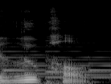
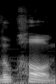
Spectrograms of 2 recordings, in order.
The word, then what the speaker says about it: loophole: 叫做 loophole，loophole，又是两个字组在一起的哈，loophole，l o o p h o l e，loop 加上 hole 合成一个字，loophole，算是一种复合名词吧，所以也符合我们之前跟大家提过的一个重要概念，就是复合名词的重音放在前面哦，所以是 loophole，很多人就会下意识的念错，念成什么 loophole，loophole，这样听起来就两个字都加重了。那你仔细去听，人家其实念出来的声音是 loophole，loophole 这样子的声音。所以如果你都念成 loophole，你当然很有可能会听不到别人讲 loophole，因为在你耳中，在你脑中的认知是不同的声音，要注意啦。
